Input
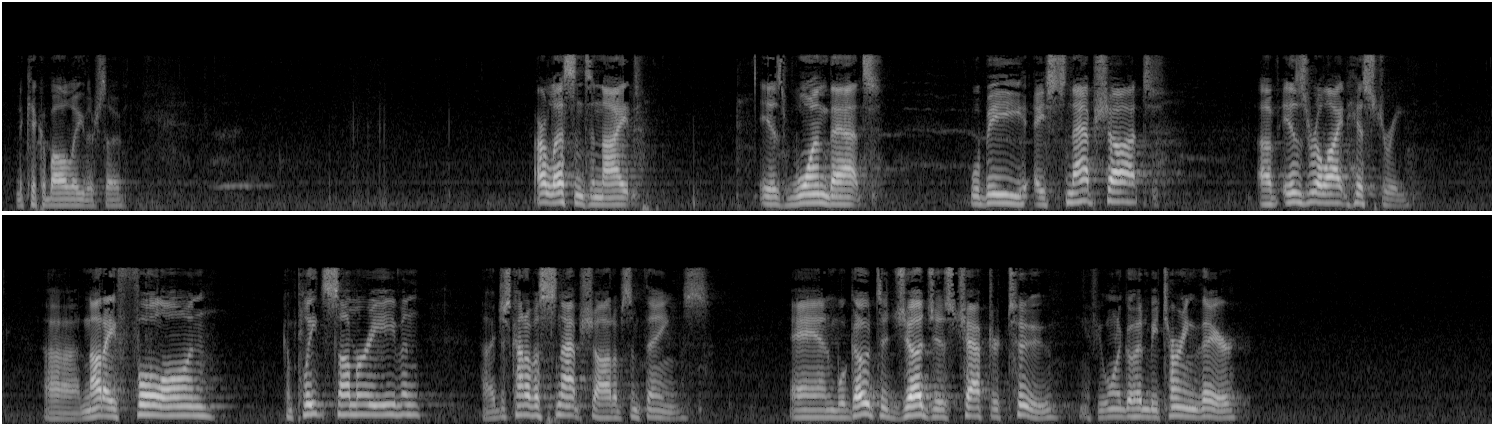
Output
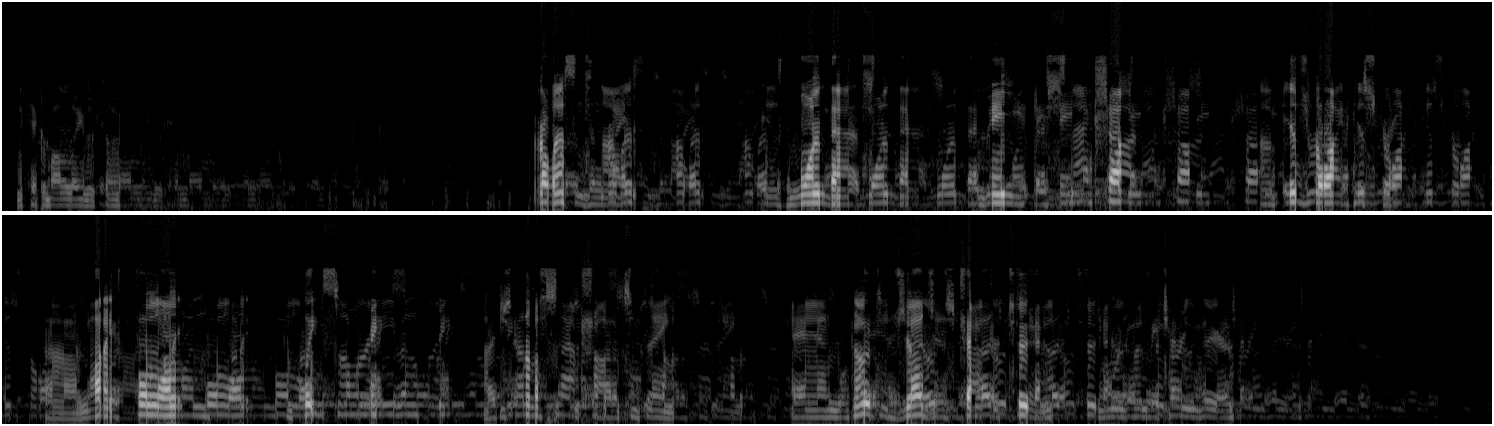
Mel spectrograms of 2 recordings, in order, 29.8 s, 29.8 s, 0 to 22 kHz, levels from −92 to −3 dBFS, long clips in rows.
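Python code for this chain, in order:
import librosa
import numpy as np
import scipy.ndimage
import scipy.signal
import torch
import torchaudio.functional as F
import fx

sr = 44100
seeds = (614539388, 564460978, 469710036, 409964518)

y = fx.law_mismatch(x, sr, coded='A')
y = fx.peak_eq(y, sr, hz=400.0, db=9.5, octaves=0.93)
y = fx.level_steps(y, sr, step_db=24)
y = fx.echo_feedback(y, sr, ms=682, feedback_pct=50, wet_db=-15.5)
y = fx.phaser_held(y, sr, hz=8.5, low_hz=970.0, high_hz=2700.0)
y = y * librosa.db_to_amplitude(-3.0)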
